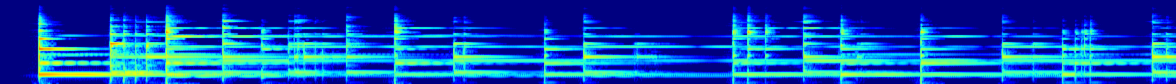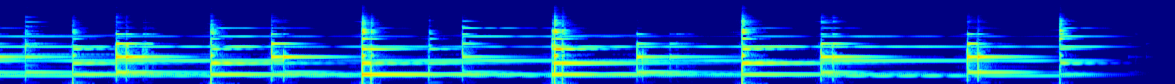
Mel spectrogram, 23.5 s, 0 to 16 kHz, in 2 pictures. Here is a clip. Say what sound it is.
Chime sounds. Made by pitchshifting taps on wine glasses. Recorded onto HI-MD with an AT822 mic and processed.
chimes, meditation, bells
